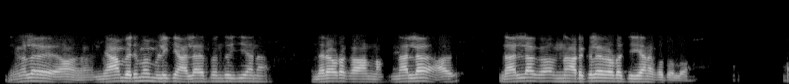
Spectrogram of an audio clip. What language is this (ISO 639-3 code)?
mal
